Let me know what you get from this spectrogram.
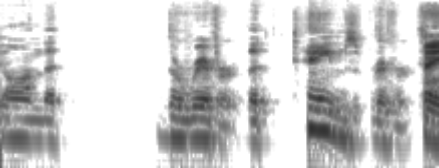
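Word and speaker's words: Thames: The Tames River. Tames. The Tames River in T H- S. Yeah. rhymes with what? James. James. Not Tims.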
